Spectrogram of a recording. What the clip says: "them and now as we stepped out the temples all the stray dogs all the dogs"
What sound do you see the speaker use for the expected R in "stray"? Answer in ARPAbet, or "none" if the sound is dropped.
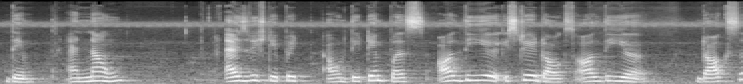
R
